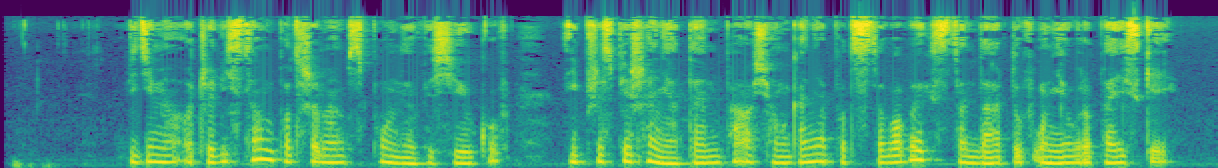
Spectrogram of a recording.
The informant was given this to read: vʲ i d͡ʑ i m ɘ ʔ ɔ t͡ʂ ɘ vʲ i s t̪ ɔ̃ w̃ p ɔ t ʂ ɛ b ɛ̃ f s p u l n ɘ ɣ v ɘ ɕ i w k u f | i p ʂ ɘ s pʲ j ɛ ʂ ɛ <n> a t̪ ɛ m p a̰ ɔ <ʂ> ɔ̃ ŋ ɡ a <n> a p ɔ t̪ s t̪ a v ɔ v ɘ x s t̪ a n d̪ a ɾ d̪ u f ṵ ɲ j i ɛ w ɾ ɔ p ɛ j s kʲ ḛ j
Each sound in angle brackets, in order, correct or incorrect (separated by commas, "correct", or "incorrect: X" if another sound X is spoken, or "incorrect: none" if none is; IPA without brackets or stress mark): incorrect: ɲ, incorrect: ɕ, incorrect: ɲ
